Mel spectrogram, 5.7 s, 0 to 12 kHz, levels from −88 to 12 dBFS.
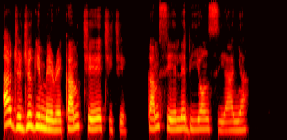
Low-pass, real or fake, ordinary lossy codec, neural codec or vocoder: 10.8 kHz; real; Opus, 32 kbps; none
